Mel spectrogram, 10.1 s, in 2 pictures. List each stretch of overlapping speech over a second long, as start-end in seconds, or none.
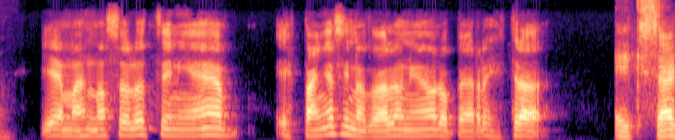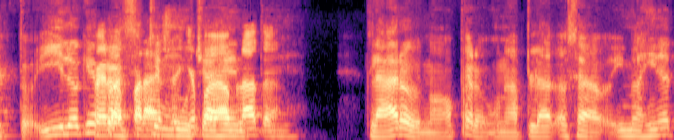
5.7-7.2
